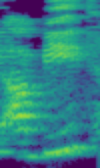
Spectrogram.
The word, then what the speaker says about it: habite: As you know, H is vowel in French, H is silent, H is mute. So it will be habite and the contraction between it will form t'habite, t'habite.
